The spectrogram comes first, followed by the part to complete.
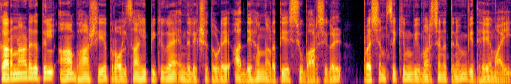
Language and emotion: Malayalam, neutral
